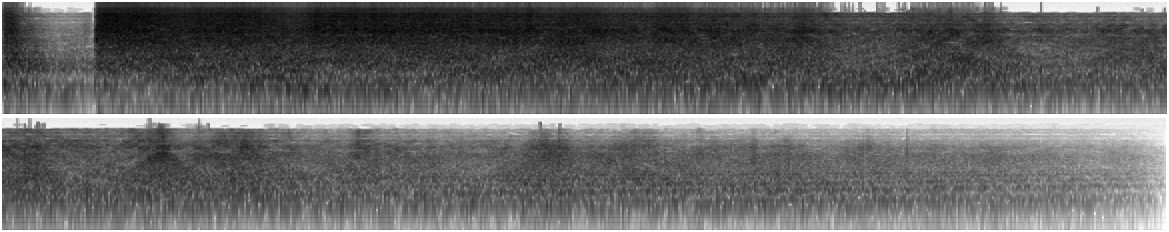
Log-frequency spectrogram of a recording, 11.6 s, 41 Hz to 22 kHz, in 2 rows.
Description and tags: Tomahawk Missile Rocket Launch 2
BGM-109 Tomahawk Land Attack Missile Launch.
